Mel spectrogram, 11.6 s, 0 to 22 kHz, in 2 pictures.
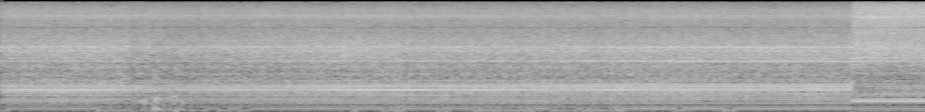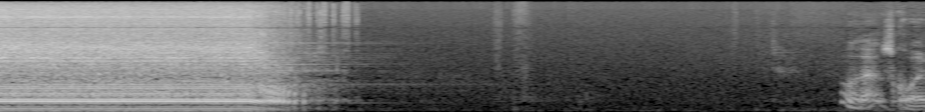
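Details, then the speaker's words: Secondhand small Stanley air compressor tested after purchase: fast, even chugging for about seven seconds with steady pitch, no knocks, clean shutoff, reaching about 110–115 PSI; normal running. "it soon pumped up to about a 110 115 PSI so certainly uh no problem with that so far"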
